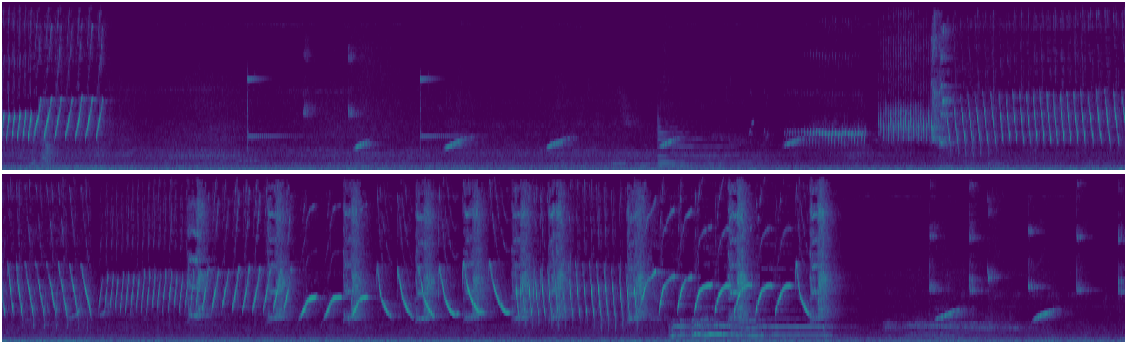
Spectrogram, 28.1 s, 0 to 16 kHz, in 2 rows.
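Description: Male canary in full song: long, fast trilled rolls and runs of quick rising notes, with quieter stretches of single rising chirps near the start and after about 24 seconds.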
